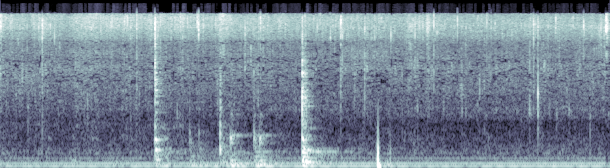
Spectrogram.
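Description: Already browned ground pork stir-fried in a pan, softly sizzling close by while a utensil knocks and scrapes the pan in scattered, irregular strokes.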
